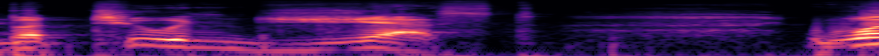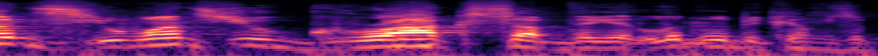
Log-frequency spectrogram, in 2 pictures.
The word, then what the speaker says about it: grok: be pronounced more like grok. You have to say it like a frog with a sore throat.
